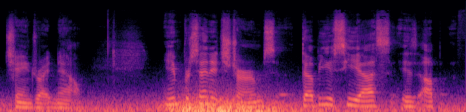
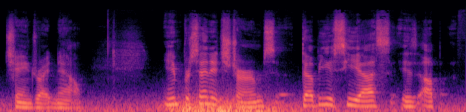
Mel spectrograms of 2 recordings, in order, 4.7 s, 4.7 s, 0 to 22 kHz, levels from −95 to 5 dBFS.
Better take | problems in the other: second | wind noise on the microphone; heavy; 7 dB below the speech; occasional gusts in the second

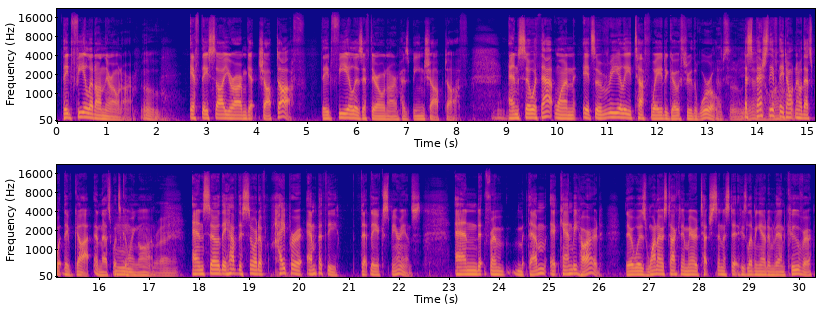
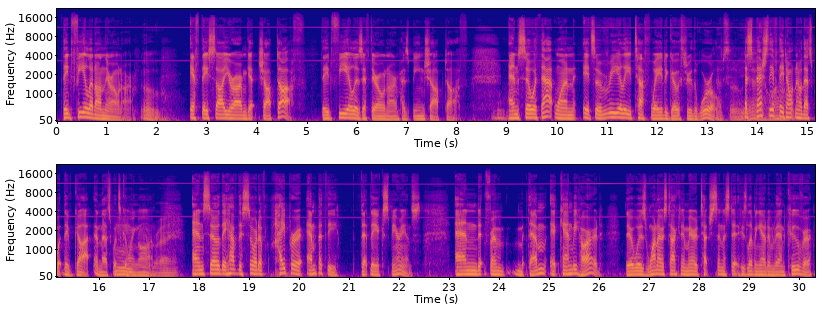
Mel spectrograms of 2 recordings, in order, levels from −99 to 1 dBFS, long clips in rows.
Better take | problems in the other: first | high-pitched whine; faint; throughout; 11 kHz, 25 dB below the speech

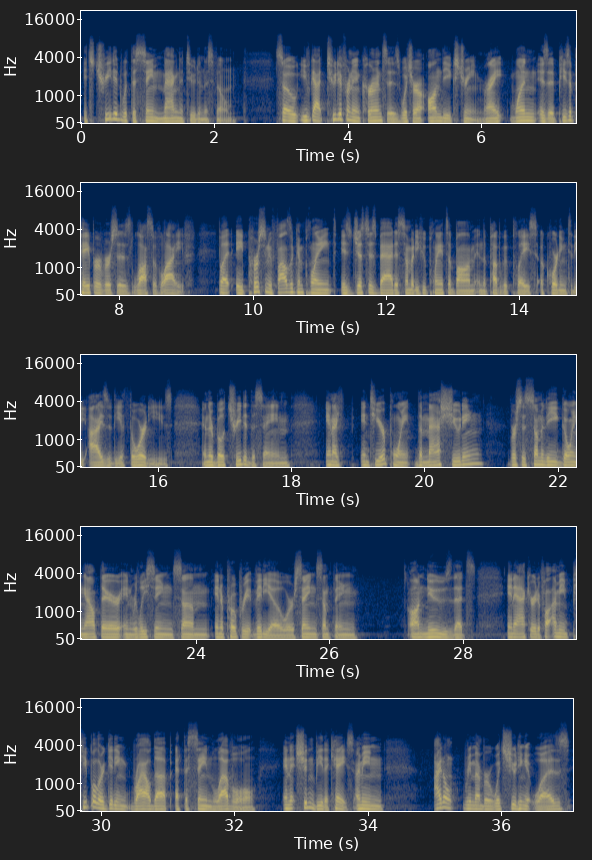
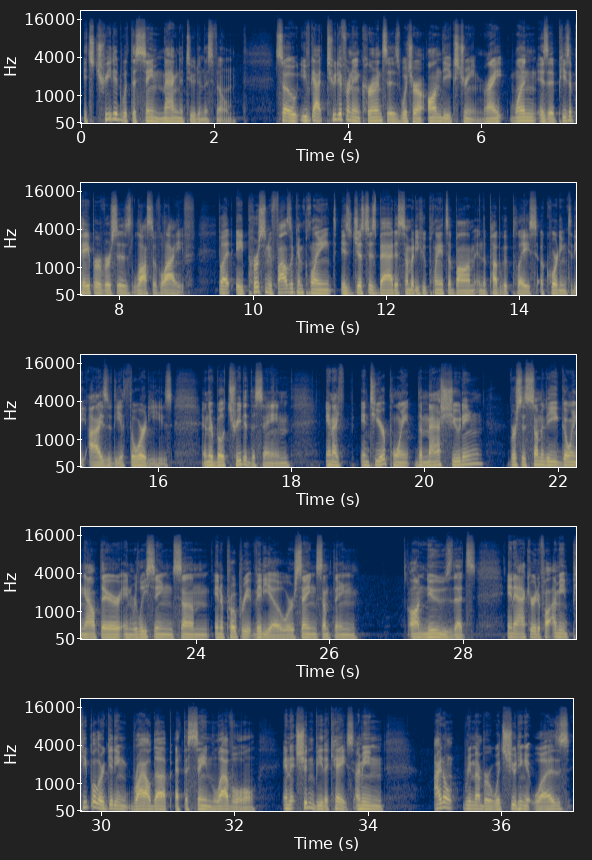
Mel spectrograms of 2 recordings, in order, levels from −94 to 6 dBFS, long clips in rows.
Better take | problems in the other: second | muffled; slightly; fading above 3.5 kHz

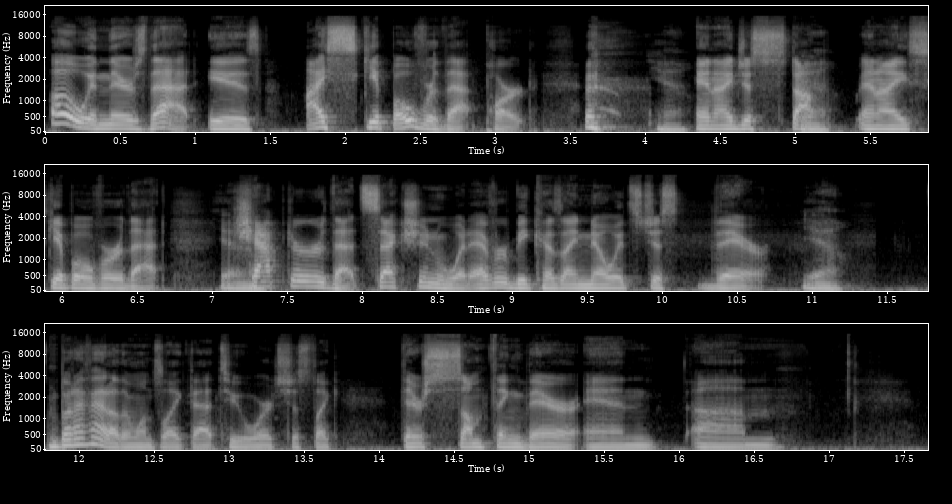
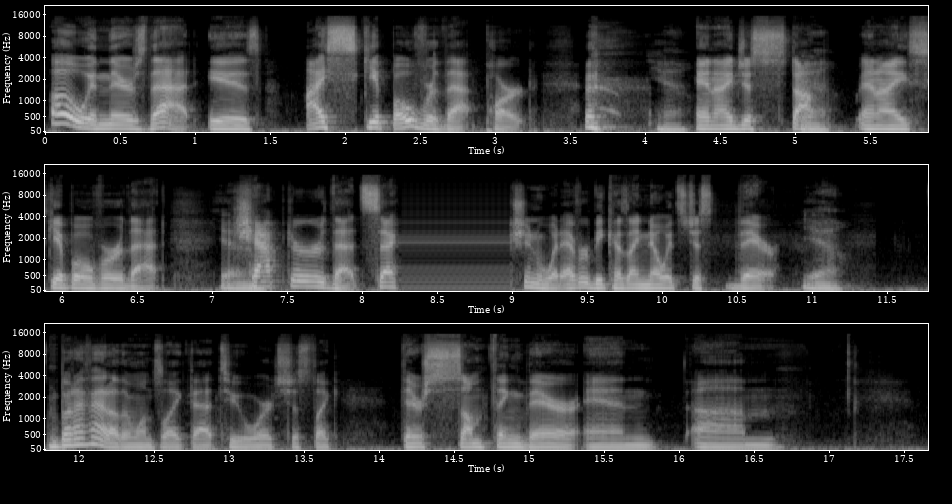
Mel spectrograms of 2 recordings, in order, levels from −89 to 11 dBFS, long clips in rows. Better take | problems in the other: first | audio freezing; at 8.5 s for 0.5 s

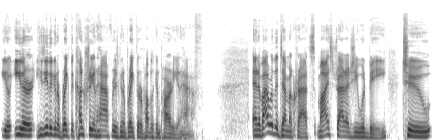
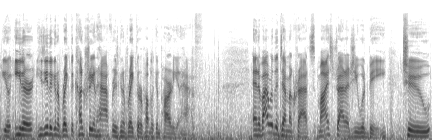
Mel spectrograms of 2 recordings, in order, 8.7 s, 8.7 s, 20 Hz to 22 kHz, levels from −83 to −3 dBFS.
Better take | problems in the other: first | wind noise on the microphone; occasional gusts; 20 dB below the speech

